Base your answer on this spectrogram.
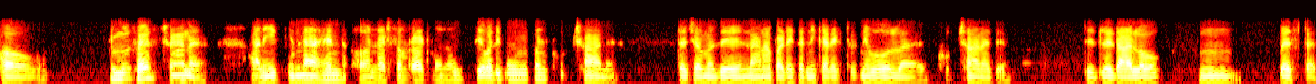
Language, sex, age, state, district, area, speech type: Marathi, male, 30-45, Maharashtra, Yavatmal, urban, conversation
